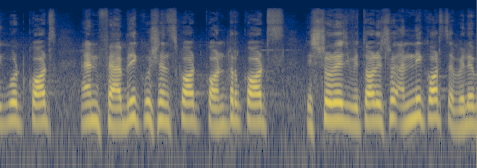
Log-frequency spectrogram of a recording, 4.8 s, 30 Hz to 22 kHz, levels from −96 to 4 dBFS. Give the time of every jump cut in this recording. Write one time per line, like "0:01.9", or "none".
none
